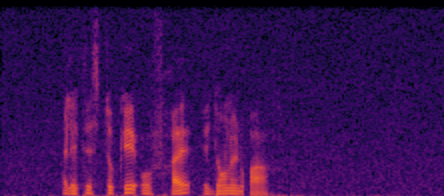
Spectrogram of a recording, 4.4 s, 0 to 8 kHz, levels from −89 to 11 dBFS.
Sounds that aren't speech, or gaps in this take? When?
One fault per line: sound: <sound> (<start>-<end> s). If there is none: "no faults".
sound: dropout (2.4-2.5 s)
